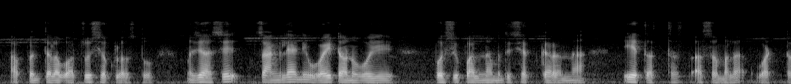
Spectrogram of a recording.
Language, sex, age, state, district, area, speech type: Marathi, male, 45-60, Maharashtra, Nashik, urban, spontaneous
